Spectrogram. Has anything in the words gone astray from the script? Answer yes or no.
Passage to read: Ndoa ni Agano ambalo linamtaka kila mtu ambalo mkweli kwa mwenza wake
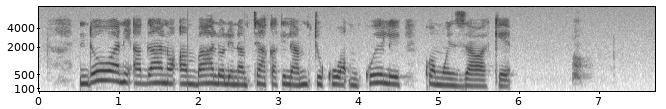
yes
